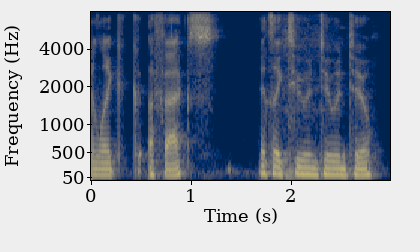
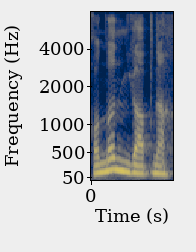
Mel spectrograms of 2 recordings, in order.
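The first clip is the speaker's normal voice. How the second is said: a hint of London accent; mock British accent; 3 semitones higher, 3 dB louder than usual. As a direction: toss off a hint of cockney "governor". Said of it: "meanwhile, he's like".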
